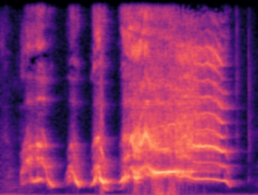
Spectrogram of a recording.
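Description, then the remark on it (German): A dog gives a few sharp yelps in quick succession, then breaks into a long, loud, high-pitched whimpering cry that holds for over a second before stopping. “Oh, mein Hund.”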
